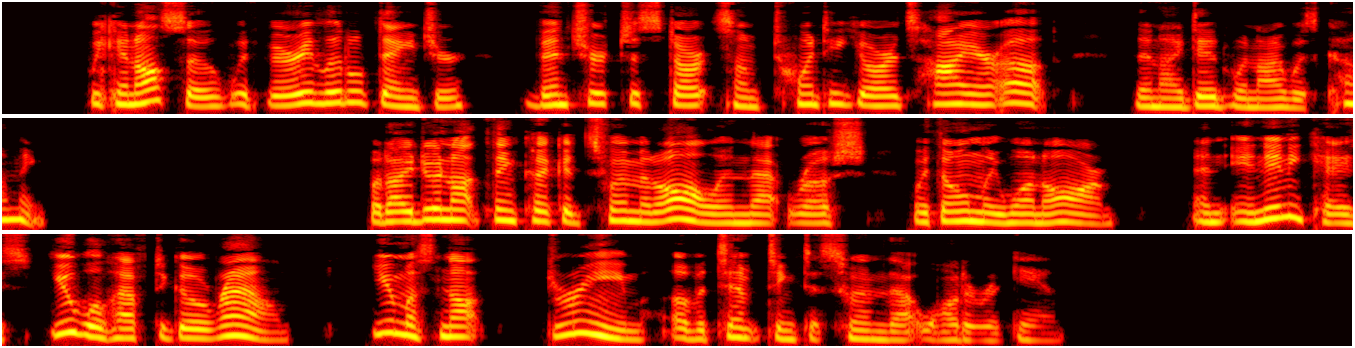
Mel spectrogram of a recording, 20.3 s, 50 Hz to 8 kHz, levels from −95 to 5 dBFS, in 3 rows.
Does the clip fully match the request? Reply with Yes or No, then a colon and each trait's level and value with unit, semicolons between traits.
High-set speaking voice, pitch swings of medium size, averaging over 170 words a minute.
Yes: high, 210 Hz; average, 4.5 semitones; average, 180 wpm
